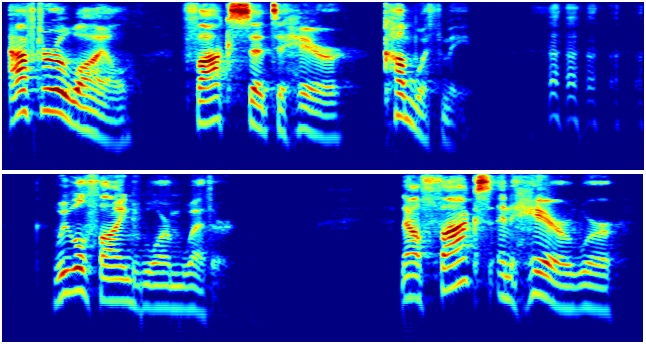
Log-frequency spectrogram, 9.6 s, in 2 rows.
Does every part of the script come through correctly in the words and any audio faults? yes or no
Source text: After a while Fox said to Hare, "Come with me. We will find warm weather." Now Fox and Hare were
no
